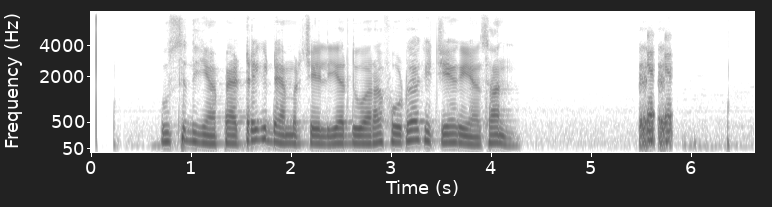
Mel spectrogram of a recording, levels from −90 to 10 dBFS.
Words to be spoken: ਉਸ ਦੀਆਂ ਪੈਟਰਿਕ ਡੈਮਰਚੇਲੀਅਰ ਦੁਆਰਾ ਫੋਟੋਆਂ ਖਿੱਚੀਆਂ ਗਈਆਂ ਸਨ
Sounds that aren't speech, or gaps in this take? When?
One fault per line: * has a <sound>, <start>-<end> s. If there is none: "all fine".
* has a laugh, 5.5-5.8 s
